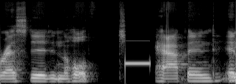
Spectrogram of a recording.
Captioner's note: beep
